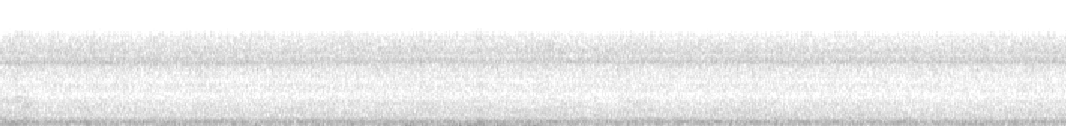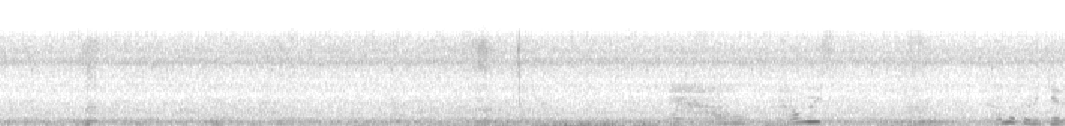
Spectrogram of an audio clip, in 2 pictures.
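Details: Numerous honey bees at their hive receiving a honey treat from their keeper: a steady, layered buzzing hum, with a few soft thumps and handling noises rising toward the end.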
